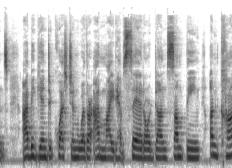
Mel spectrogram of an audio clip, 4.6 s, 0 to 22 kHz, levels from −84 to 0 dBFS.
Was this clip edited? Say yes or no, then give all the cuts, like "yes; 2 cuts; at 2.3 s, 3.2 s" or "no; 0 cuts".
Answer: no; 0 cuts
